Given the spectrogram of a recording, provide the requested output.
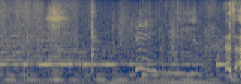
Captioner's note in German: Fröhliche Laute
